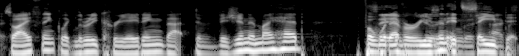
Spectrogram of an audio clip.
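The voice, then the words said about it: English accent. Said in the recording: “it actually allowed me to hold on to my English accent”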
